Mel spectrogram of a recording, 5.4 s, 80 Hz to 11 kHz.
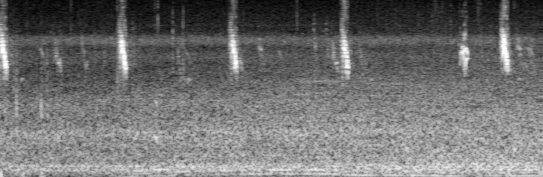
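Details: A group of sparrows arriving at a Tenmangu shrine to be fed, 27 August 2022, giving clear single bright chirps roughly once a second against a soft constant background hum.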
